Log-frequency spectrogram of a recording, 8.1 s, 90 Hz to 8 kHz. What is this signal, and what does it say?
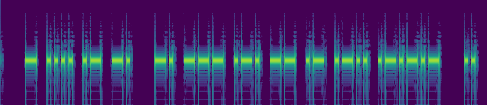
Morse code, heard as a keyed tone, about 20 wpm, 610 Hz. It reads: THAN NORMAL. I
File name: 2011-10-mp3 / n03-TARO JR0QWW 20wpm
